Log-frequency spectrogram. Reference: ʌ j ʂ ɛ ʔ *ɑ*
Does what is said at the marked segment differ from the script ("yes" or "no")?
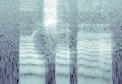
yes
